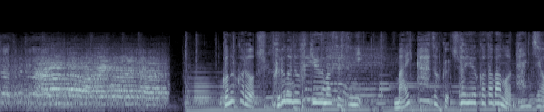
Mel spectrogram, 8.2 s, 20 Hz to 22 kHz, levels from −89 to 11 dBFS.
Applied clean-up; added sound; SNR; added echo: none; none; none; none.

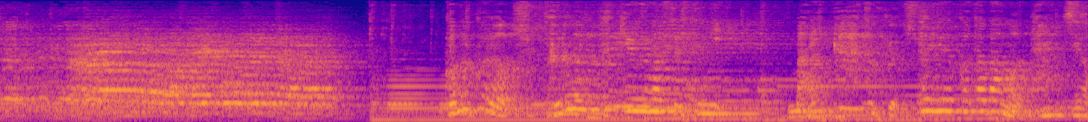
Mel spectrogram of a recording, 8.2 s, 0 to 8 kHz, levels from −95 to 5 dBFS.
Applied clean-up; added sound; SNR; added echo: none; none; none; reverberation time 1.1 s.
